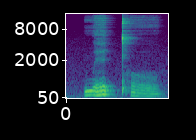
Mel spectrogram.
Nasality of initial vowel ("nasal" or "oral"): oral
